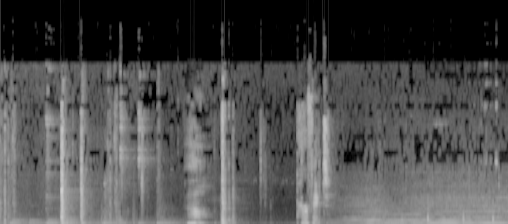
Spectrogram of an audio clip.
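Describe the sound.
Kitchen cabinet doors bang open and shut as a woman opens all the cabinets and doors, several sharp wooden thunks in an uneven sequence, with the woman briefly speaking between them.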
